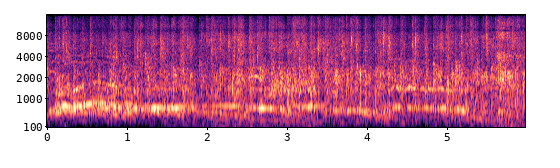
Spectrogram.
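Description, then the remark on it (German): Loud, enthusiastic applause from an audience welcoming an unplugged band that plays music of the 1920s to 1960s, a dense steady wash of clapping with some cheering voices mixed in, sustained without pause. “Bitte begrüßen Sie mit einem frenetischen Applaus”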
